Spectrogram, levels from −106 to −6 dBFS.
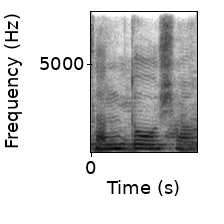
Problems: background sounds at intervals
